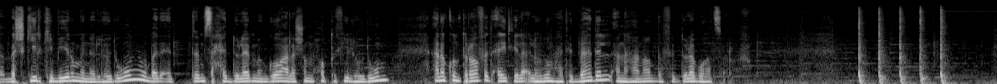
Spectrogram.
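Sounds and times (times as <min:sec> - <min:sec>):
speech: 0:00.0 - 0:07.6
knocking on a door: 0:08.6 - 0:09.6.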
